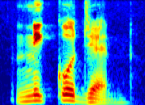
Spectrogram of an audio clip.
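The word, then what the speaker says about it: pnictogen: P silent है, निकोजेन।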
